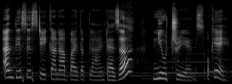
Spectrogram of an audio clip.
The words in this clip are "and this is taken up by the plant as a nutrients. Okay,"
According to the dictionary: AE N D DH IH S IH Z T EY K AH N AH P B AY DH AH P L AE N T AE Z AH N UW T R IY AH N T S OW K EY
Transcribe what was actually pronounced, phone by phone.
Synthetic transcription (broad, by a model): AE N D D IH S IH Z T EY K AH N AH P B AY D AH P L AE N T AE Z AH N UW T R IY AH N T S OW K EY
